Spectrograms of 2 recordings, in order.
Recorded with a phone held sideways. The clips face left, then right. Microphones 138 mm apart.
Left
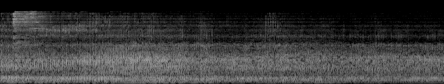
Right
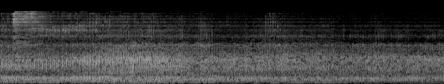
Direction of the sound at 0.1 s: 75° left (ahead or behind).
